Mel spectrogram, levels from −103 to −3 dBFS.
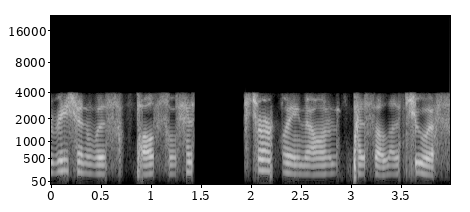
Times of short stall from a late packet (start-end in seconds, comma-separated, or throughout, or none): none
